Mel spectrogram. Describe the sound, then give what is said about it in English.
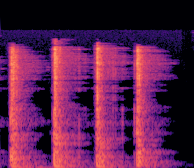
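Heavy pounding on a door: four deep, loud thuds in about two seconds, evenly spaced and each dying away quickly, with no other sound around them. “There was a terrible pounding on the door.”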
